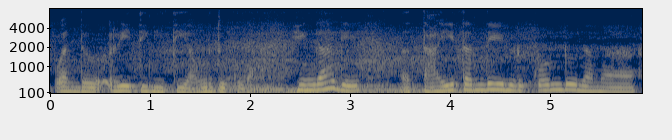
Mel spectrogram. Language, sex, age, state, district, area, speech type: Kannada, female, 60+, Karnataka, Dharwad, rural, spontaneous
